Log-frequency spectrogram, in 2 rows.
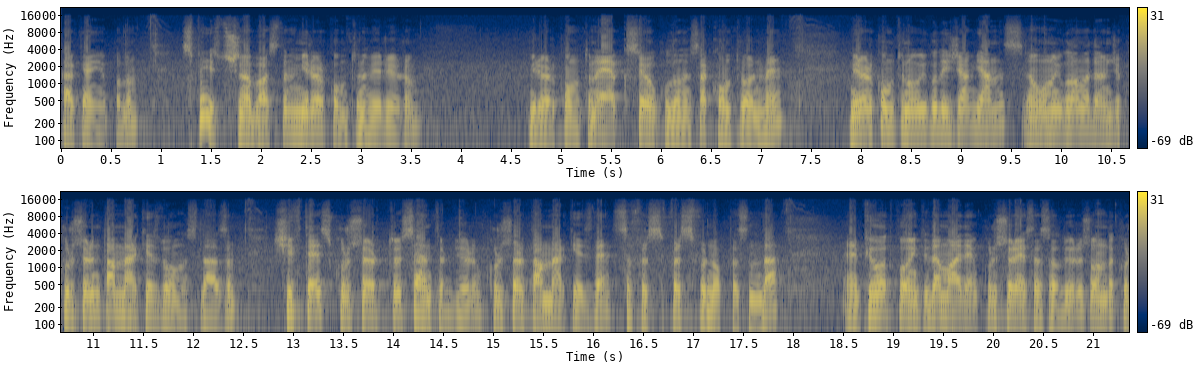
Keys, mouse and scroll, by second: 1.1 space, 9.9-13.0 middle drag, 12.8 shift+s, 14.7-16.6 middle drag, 18.6-20.4 drag.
